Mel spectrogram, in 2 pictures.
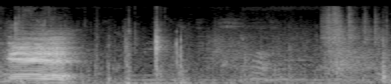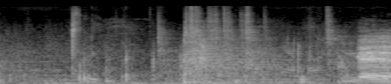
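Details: One-month-old calves on a farm in El Salvador, paraded together: a loud harmonic moo opens, quiet rustling and knocks follow, and a second moo rises near the end.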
